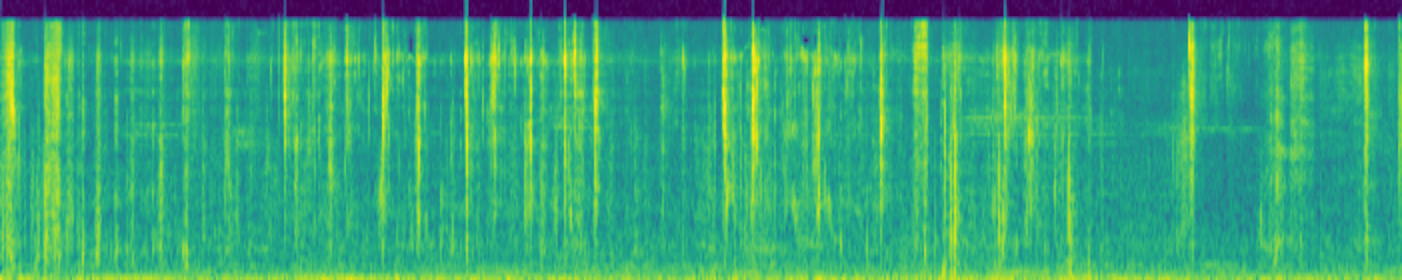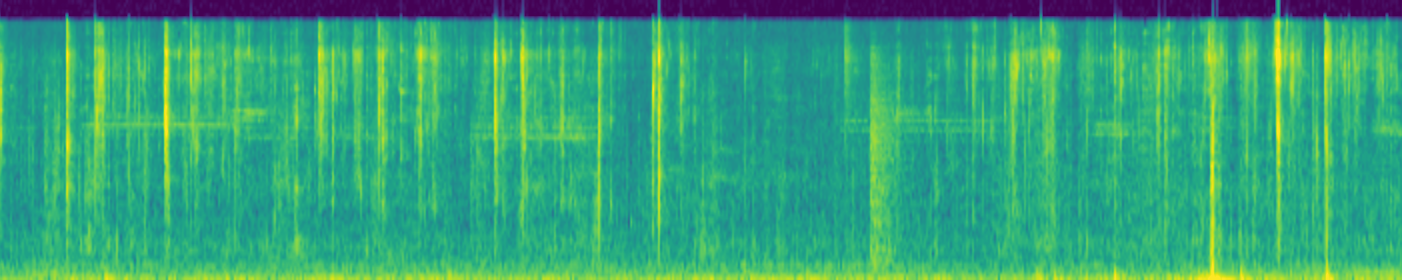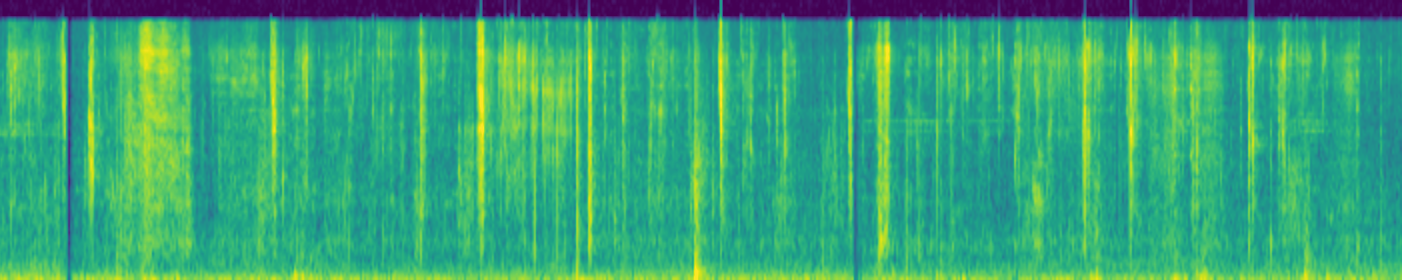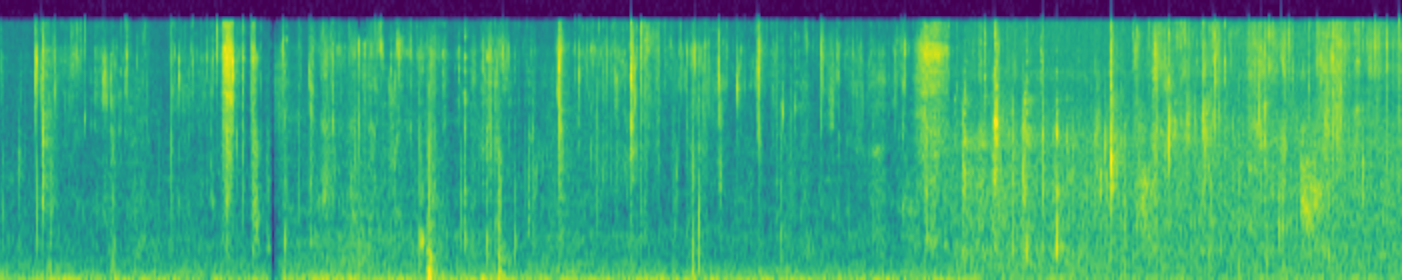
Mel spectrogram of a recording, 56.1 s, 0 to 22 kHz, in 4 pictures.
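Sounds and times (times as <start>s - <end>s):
wet chewing and lip smacks: 0.0s - 11.0s, 11.6s - 21.6s, 23.1s - 56.0s.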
